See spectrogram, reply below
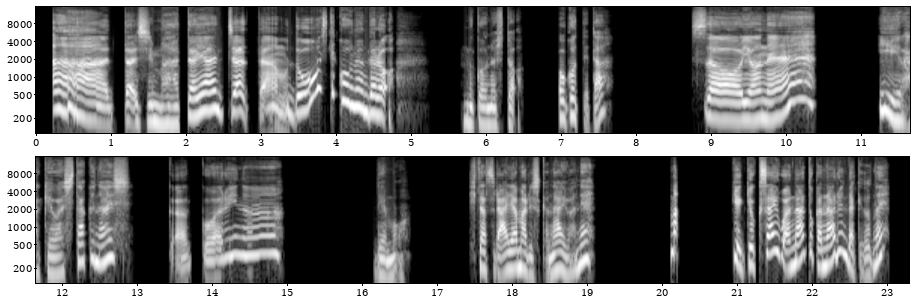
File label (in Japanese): そそっかしい60代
